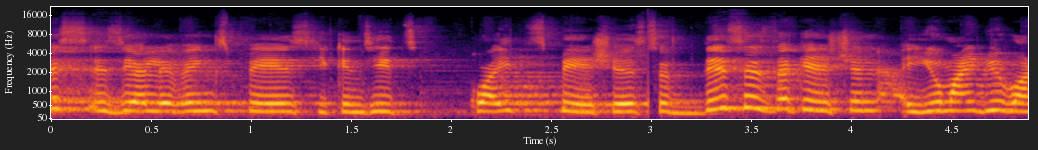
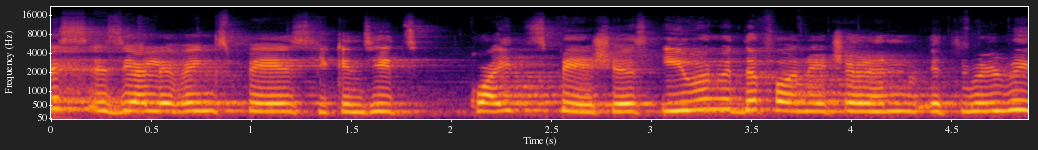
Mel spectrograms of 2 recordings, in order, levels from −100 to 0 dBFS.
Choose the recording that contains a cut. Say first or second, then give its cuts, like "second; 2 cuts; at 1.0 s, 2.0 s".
first; 1 cut; at 3.0 s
